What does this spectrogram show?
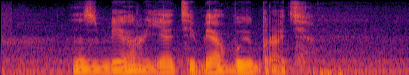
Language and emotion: Russian, sad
